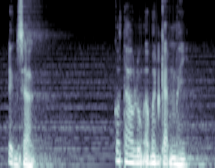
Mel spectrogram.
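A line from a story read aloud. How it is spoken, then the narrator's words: Soft murmur. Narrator (Vietnamese): Môi cô khẽ mấp máy nói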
